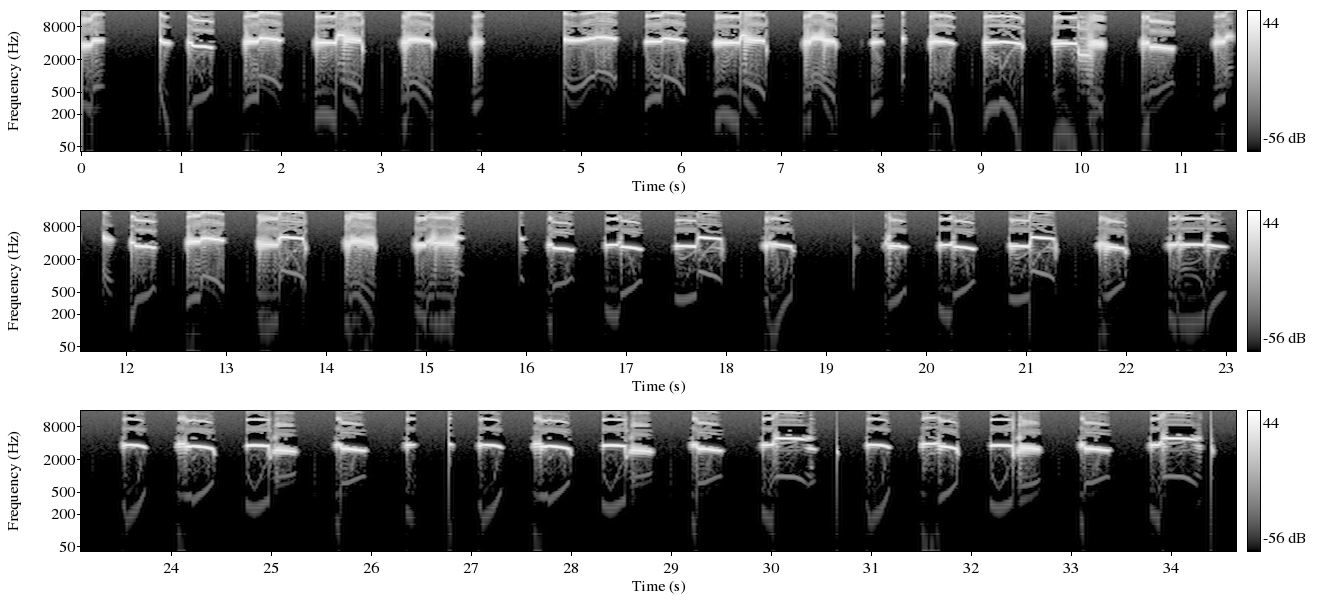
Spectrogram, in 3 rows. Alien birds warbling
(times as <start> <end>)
9.8 10.8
